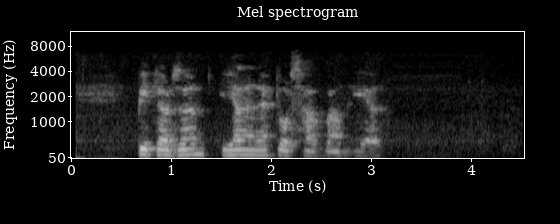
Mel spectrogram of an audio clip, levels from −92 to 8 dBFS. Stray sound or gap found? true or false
false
